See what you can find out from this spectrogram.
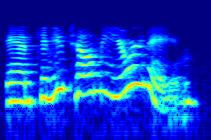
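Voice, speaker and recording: A woman's voice: high voice, big pitch swings, a little slow, creaky, narrow, tinny audio. An American woman, an ESL teacher, leading a live conversation lesson and coaching a student's pronunciation. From United States. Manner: encouraging, corrects pronunciation.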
